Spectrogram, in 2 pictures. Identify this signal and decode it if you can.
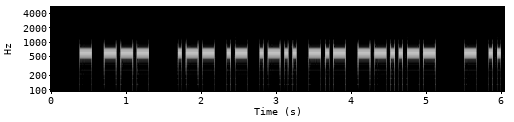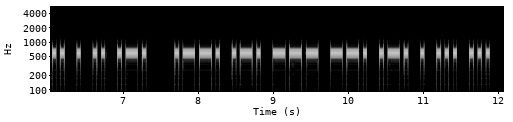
Morse code, heard as a keyed tone, about 22 wpm, 600 Hz. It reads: TO WALK, THEIR PROGRESS
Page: Romanen Never af Ken Follet på engelsk.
